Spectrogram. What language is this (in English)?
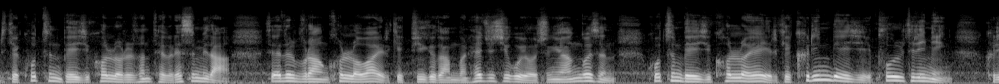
Korean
